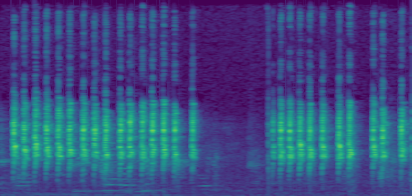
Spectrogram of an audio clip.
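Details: Eurasian tree sparrow giving rapid, bright chirps in quick series, meant as a model for training magpie robins and green leafbirds; one brief silence midway before the chirping resumes.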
